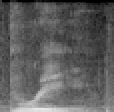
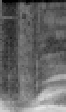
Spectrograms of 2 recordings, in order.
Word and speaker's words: Brie: one uh Lieutenant Shira Brie um it's spelled BR EI it's Bri or Bray and I've never been able to settle on which is accurate I settle for Bri and it's um pretty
